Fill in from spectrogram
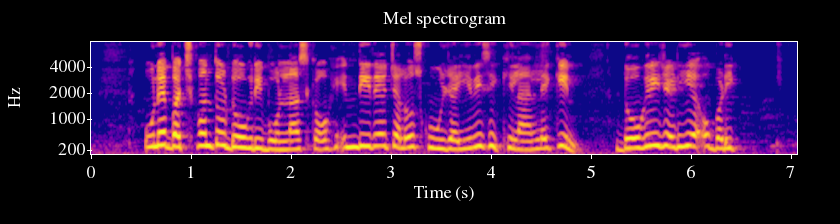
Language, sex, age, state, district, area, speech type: Dogri, female, 30-45, Jammu and Kashmir, Jammu, urban, spontaneous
